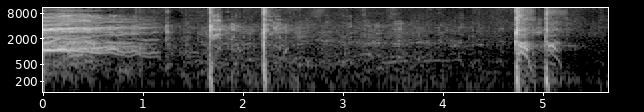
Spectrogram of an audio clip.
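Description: A person imitates a sudden hacking cough: a strained, raspy vocal sound gives way to sharp, harsh cough bursts, two, a pause, then two more, fairly loud.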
